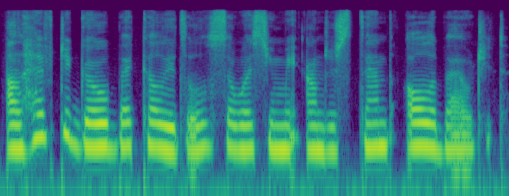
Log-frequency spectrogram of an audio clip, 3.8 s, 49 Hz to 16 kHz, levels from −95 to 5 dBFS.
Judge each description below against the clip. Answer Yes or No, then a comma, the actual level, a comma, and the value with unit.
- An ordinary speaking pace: No, fast, 235 wpm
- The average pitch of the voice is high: Yes, high, 210 Hz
